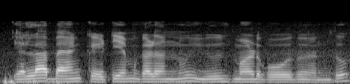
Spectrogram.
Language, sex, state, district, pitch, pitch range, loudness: Kannada, male, Karnataka, Raichur, 125 Hz, 120-135 Hz, -17 LUFS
